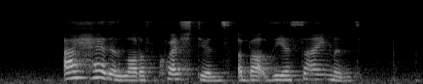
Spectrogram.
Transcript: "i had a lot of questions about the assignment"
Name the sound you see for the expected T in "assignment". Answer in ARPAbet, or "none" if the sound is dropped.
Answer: T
